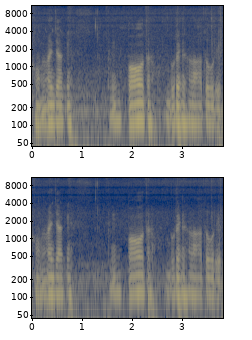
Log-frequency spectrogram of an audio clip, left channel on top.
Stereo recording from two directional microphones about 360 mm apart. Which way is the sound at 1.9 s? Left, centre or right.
Centre.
